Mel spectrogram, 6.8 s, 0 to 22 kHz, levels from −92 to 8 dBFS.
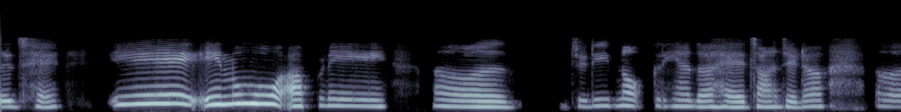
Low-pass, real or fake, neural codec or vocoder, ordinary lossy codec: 5.4 kHz; fake; codec, 16 kHz, 1 kbps, X-Codec, HuBERT features, trained on LibriSpeech; none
